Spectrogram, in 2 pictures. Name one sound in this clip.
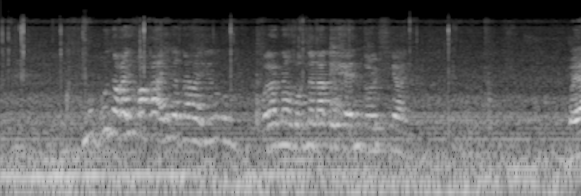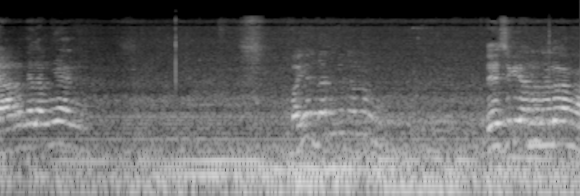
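Several young people chat nearby.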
